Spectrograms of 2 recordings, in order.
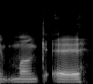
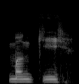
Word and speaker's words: Monke: It's just funny, Monk A. Like it's if you guys haven't looked at the blog, it's spelled Monke, so it's monkey.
